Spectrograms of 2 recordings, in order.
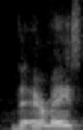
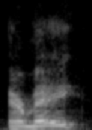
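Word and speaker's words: Hermès: a horse but the ermes ties they all have like one pattern okay air may ermes says the H is silent so yes I don't know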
